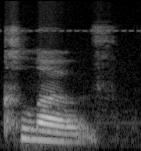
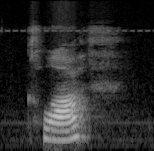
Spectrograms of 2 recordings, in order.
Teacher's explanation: the th is now voiced however it also changes the vowel sound the vowel is now the Oh as in no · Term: voiced th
